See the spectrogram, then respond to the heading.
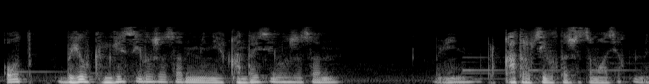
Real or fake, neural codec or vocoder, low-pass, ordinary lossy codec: real; none; 7.2 kHz; MP3, 24 kbps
